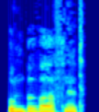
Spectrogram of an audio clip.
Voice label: "unbewaffnet", German; adjectives

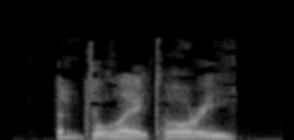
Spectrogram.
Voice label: "undulatory", English; adjectives

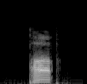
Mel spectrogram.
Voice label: "pup", English; nouns

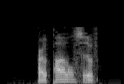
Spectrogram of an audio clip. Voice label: "propulsive", english; adjectives

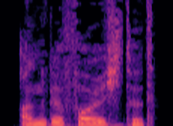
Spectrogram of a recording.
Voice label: "angefeuchtet", German; adjectives

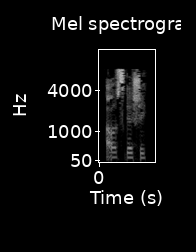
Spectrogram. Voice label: "ausgeschifft", German; adjectives

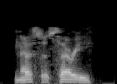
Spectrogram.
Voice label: "necessary", english; adjectives

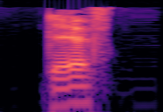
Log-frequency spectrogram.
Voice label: "deaf", english; adjectives

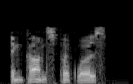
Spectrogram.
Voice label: "inconspicuous", English; adjectives

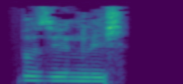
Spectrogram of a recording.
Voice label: "besinnlich", german; adjectives

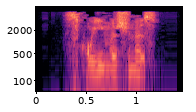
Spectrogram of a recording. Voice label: "squeamishness", english; nouns

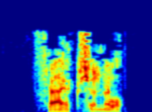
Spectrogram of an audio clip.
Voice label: "fractional", English; adjectives

